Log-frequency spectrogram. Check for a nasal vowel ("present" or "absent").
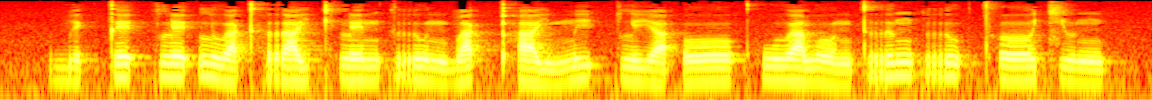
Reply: absent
